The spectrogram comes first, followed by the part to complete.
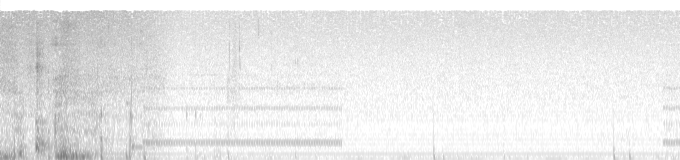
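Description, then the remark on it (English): After a brief rustle, the steady electronic ringing tone of an outgoing phone call sounds for about two seconds, then fades to a faint, low hum with occasional soft clicks. Quiet, with no voices. “So we're calling”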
